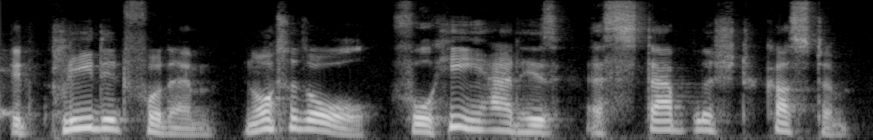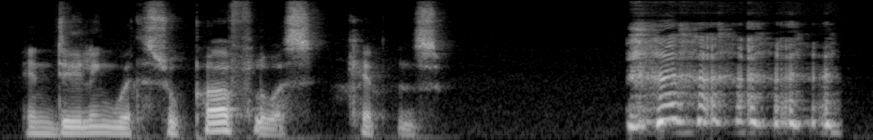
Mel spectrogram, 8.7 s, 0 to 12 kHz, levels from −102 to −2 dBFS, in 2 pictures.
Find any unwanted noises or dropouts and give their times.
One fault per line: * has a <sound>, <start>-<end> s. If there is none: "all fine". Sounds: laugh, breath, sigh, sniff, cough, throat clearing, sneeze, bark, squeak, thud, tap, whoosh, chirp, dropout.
* has a laugh, 7.5-8.6 s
